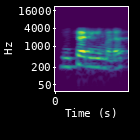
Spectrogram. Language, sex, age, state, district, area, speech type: Tamil, female, 30-45, Tamil Nadu, Thoothukudi, urban, conversation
